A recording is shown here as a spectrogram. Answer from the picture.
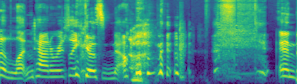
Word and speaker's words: Luton: Like, even like this year, I think I only have to do, I think it's pronounced Luton Town. I forget what Tom told me, because I called it Luton Town originally.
